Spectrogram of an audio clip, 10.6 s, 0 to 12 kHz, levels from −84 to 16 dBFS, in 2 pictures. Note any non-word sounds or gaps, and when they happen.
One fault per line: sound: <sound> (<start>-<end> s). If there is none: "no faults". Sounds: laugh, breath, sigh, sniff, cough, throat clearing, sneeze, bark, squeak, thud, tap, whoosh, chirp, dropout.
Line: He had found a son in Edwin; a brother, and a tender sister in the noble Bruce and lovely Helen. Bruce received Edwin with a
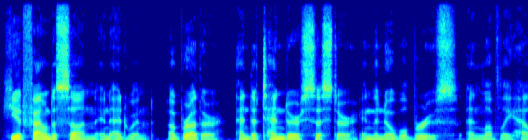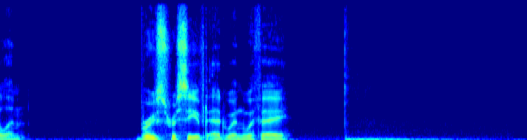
sound: thud (8.7-10.3 s)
